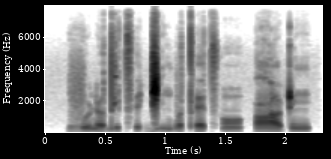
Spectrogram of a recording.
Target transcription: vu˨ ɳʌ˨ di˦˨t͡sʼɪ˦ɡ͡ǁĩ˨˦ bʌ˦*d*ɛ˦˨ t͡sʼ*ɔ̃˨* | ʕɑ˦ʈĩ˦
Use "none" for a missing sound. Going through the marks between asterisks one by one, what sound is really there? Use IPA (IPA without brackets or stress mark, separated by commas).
tʼ, ɔ̃˨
